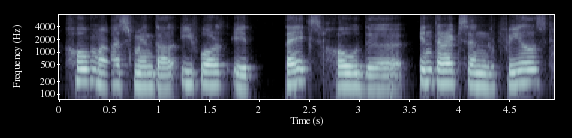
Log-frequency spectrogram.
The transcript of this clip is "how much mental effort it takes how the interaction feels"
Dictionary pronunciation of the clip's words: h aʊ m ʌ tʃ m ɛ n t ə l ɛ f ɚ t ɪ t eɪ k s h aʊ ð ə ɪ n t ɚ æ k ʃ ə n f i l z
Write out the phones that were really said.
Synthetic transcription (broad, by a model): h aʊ m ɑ s m ɛ n t ə l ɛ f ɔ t ɪ t eɪ k s h aʊ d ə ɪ n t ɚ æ k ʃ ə n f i l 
